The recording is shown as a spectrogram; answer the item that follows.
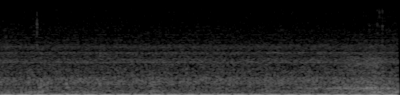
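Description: Very quiet room tone: a faint steady low hum under light hiss, with no distinct event.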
